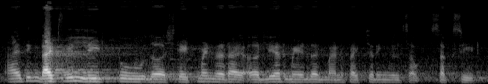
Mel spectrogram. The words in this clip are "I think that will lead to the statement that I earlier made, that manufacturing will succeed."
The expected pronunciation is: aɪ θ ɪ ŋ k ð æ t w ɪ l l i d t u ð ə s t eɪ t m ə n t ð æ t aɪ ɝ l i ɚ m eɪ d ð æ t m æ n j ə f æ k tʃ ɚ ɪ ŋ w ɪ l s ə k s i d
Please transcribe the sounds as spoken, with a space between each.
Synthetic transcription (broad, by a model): aɪ t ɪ ŋ k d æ t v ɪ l l i d t u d ə s t eɪ t m ə n t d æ t aɪ ɝ l i ɚ m eɪ d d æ t m æ n j ə f æ k tʃ ɚ ɪ ŋ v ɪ l s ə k s i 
